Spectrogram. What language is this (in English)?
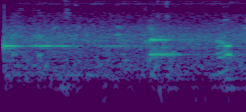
Pashto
